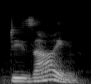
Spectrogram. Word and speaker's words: design: Silent G works the same way, but before the N. No, you don't say the G. Sign, no G. Design, no G.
